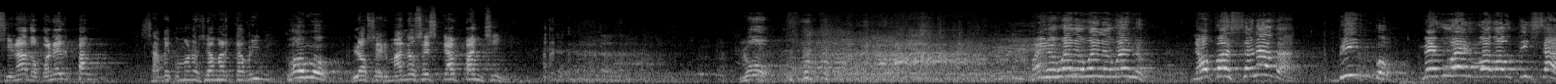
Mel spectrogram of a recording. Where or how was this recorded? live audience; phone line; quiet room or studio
live audience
